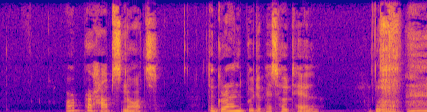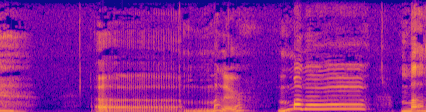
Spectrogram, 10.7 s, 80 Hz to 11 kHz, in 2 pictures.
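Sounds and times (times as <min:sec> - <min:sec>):
speech: 0:00.8 - 0:02.0, 0:02.6 - 0:05.6, 0:06.5 - 0:07.1, 0:07.7 - 0:09.7, 0:10.4 - 0:10.6
person imitating a wolf howl: 0:06.5 - 0:10.0.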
